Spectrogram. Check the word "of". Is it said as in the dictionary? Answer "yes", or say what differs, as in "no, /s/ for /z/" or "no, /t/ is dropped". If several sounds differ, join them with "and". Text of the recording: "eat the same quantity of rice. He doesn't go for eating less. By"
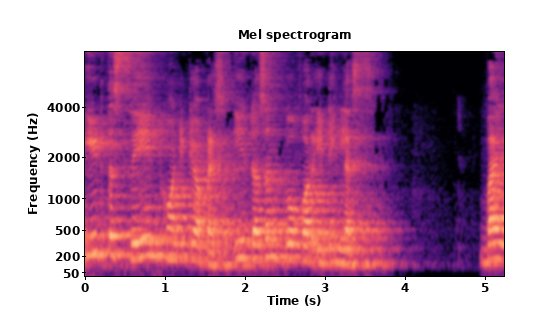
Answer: no, /p/ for /v/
